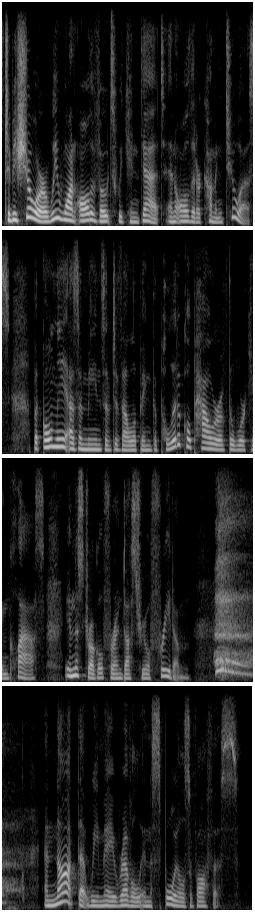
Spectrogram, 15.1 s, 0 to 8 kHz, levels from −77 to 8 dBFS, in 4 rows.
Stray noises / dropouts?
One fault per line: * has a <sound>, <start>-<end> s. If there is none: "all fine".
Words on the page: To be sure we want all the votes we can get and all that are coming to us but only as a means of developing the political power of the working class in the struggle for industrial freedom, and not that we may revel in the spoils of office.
* has a sigh, 10.7-11.6 s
